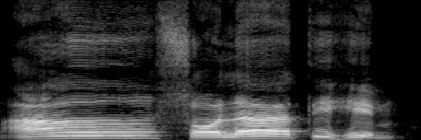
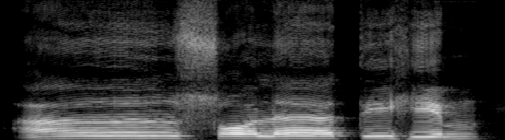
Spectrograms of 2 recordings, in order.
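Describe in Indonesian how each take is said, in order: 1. Bunyi n tersamar dan sengau. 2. Bunyi n tersamar dan sengau.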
